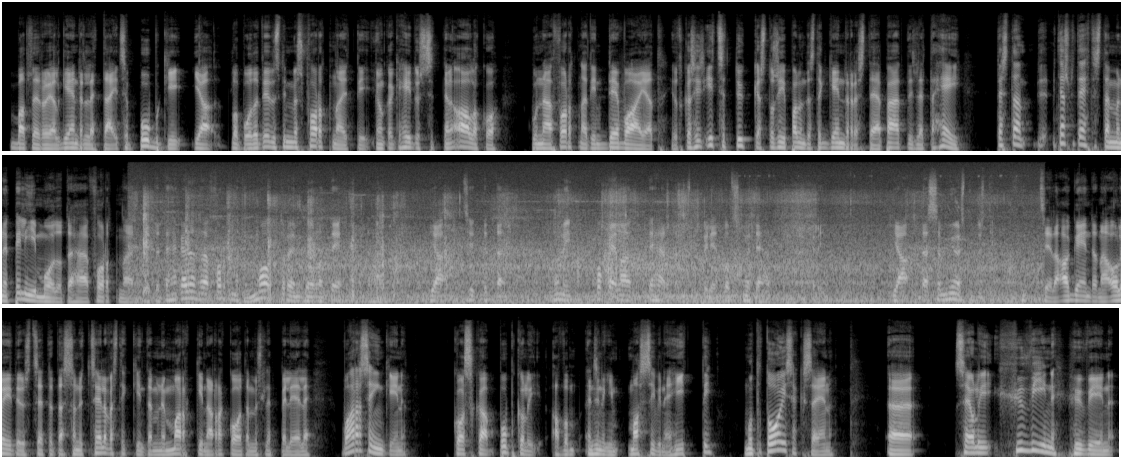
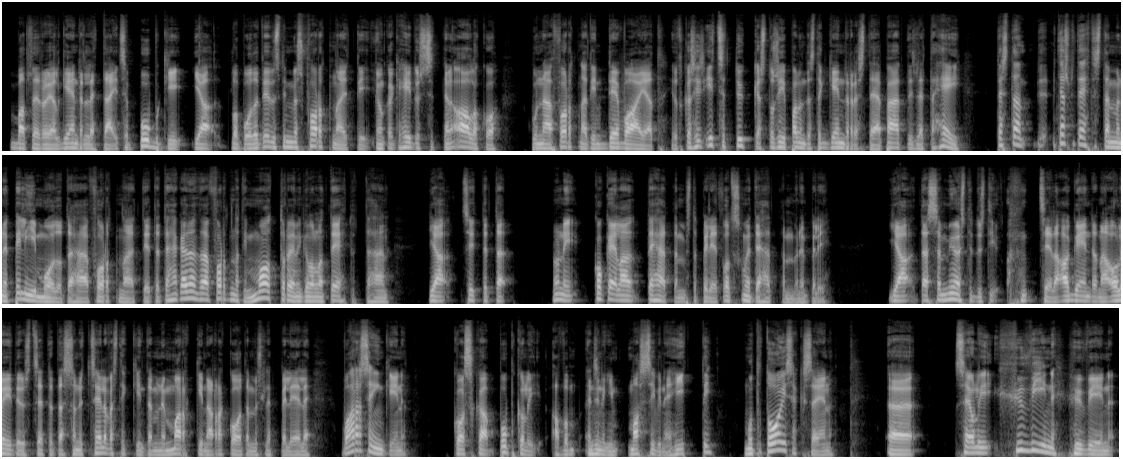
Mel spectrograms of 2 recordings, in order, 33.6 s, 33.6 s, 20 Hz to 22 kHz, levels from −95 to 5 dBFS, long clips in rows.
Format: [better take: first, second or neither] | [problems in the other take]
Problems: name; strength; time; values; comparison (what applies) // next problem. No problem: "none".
second | footsteps; loud; from 12 to 22 s; peak 3 dB above the speech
